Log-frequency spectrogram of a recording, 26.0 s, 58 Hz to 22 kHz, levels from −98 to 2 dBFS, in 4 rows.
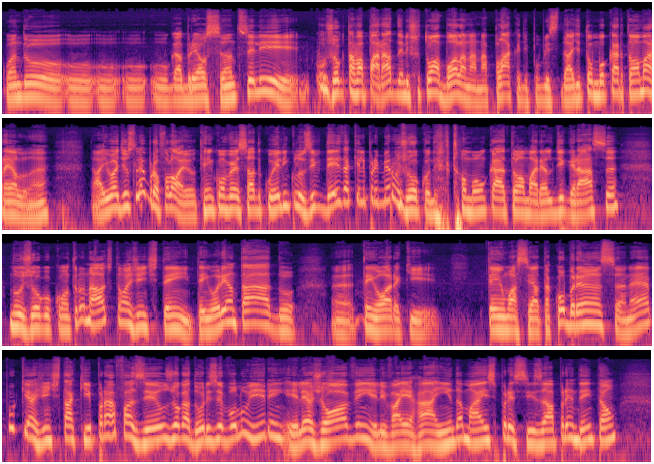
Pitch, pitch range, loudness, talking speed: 160 Hz, 135-185 Hz, -17 LUFS, 210 wpm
